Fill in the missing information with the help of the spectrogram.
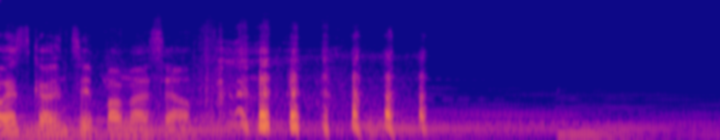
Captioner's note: laughs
